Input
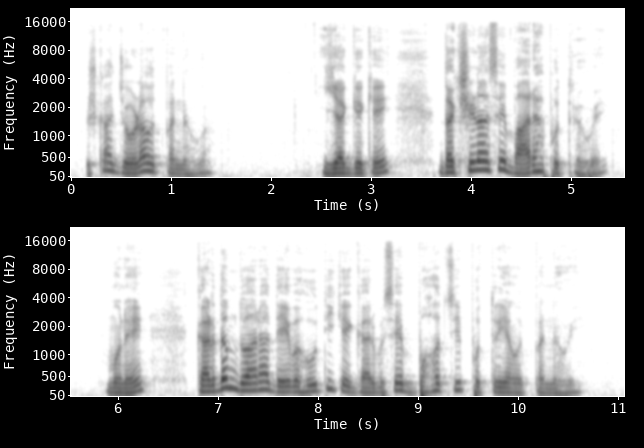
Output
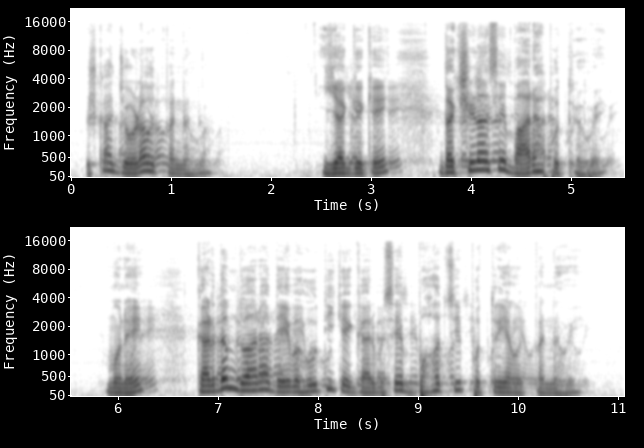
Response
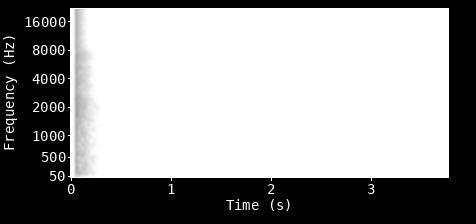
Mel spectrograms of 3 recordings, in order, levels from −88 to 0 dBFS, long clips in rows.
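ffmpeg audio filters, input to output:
-filter_complex "[0:a]asplit=2[link_01][link_02];[link_02]adelay=150,highpass=300,lowpass=3400,asoftclip=type=hard:threshold=-24.5dB,volume=-13dB[link_03];[link_01][link_03]amix=inputs=2:normalize=0,volume=4.5dB"

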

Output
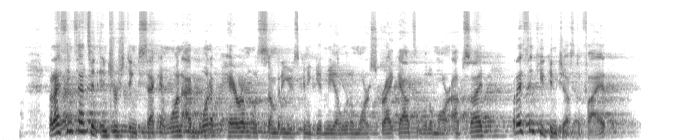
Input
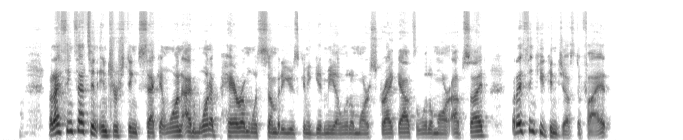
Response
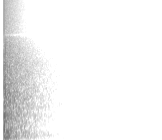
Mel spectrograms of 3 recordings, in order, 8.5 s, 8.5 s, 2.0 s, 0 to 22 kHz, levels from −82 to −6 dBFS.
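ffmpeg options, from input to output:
-filter_complex "[0:a]asplit=2[link_01][link_02];[1:a]atrim=start_sample=2205,afade=type=out:start_time=0.4:duration=0.01,atrim=end_sample=18081,adelay=111[link_03];[link_02][link_03]afir=irnorm=-1:irlink=0,volume=-18dB[link_04];[link_01][link_04]amix=inputs=2:normalize=0"

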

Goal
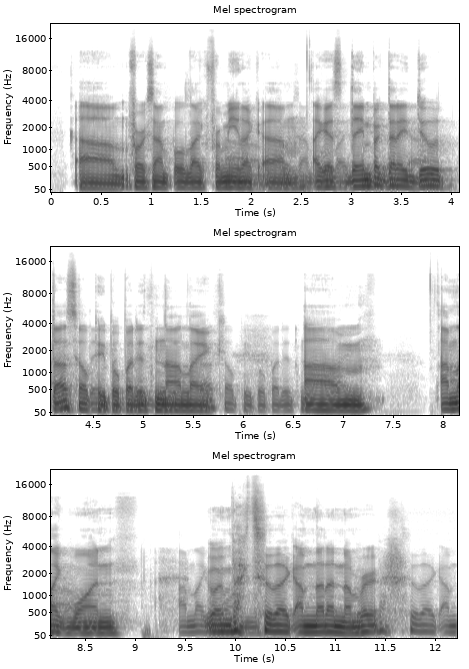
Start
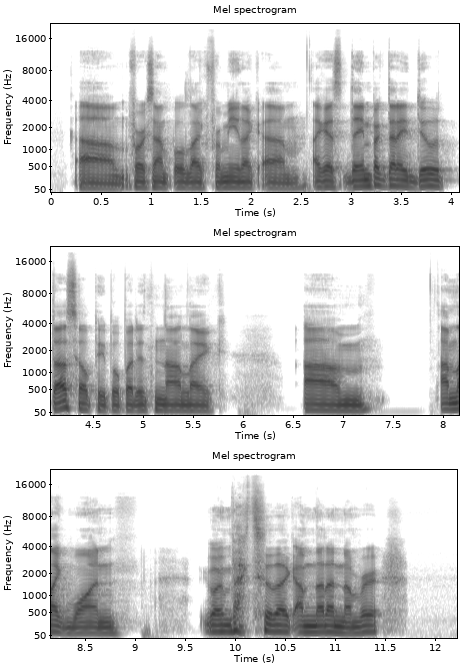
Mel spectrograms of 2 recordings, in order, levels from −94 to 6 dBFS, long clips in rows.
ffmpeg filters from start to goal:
ffmpeg -i in.wav -filter_complex "[0:a]acrossover=split=300[link_01][link_02];[link_02]acompressor=threshold=-34dB:ratio=3[link_03];[link_01][link_03]amix=inputs=2:normalize=0,asplit=2[link_04][link_05];[link_05]adelay=1458,volume=-10dB,highshelf=frequency=4000:gain=-32.8[link_06];[link_04][link_06]amix=inputs=2:normalize=0,volume=2.5dB" out.wav

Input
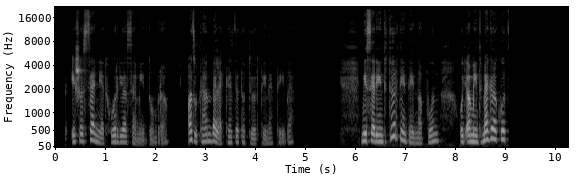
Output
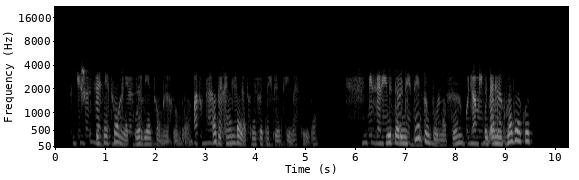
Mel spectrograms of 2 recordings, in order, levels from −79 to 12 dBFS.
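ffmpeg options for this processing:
ffmpeg -i in.wav -filter_complex "[0:a]acrossover=split=150|930[link_01][link_02][link_03];[link_03]adelay=110[link_04];[link_02]adelay=480[link_05];[link_01][link_05][link_04]amix=inputs=3:normalize=0,highpass=frequency=160:width_type=q:width=0.5412,highpass=frequency=160:width_type=q:width=1.307,lowpass=frequency=2800:width_type=q:width=0.5176,lowpass=frequency=2800:width_type=q:width=0.7071,lowpass=frequency=2800:width_type=q:width=1.932,afreqshift=-53,volume=-4.5dB" out.wav

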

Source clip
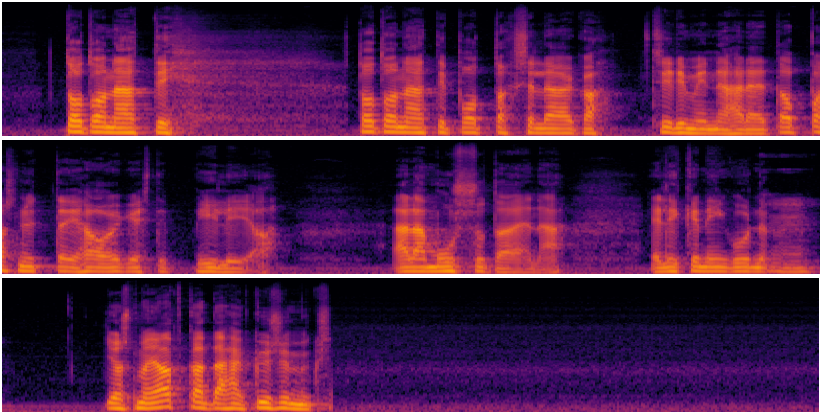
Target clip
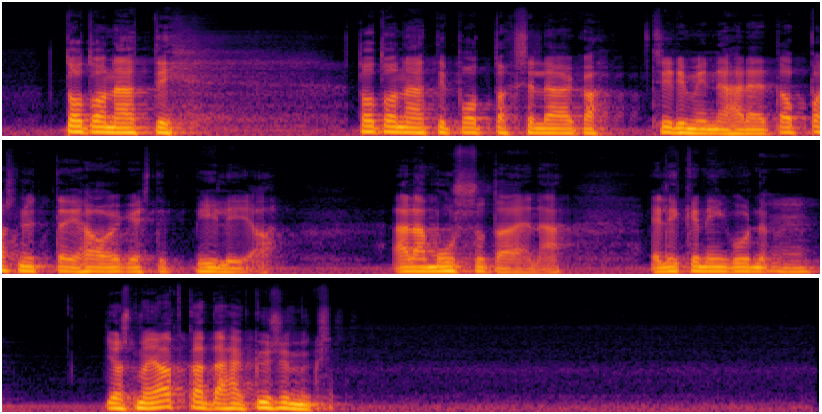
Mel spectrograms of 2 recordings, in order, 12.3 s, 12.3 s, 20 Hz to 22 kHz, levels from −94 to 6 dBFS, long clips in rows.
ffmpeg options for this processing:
ffmpeg -i in.wav -af "highpass=52,tiltshelf=frequency=680:gain=7.5,aecho=1:1:75|150|225:0.0708|0.0326|0.015,volume=1.5dB" out.wav

